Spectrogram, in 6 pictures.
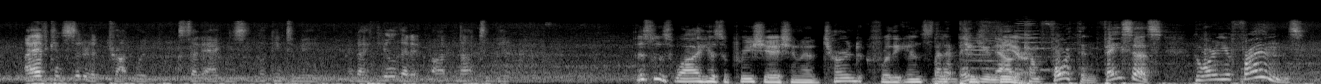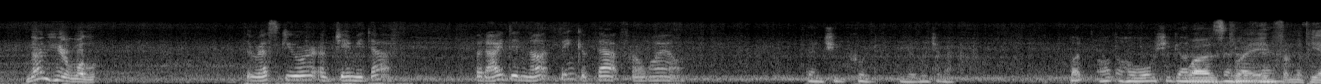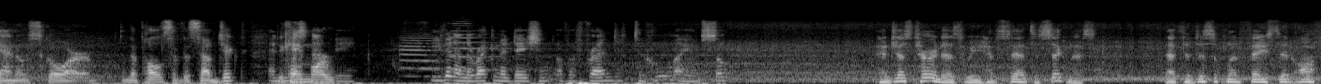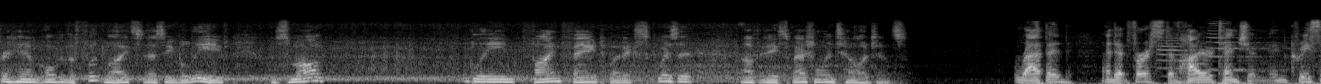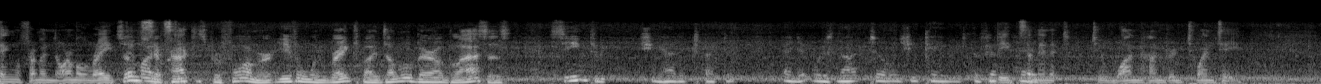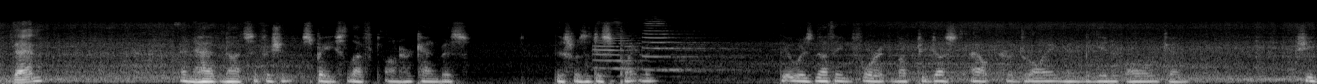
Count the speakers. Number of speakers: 6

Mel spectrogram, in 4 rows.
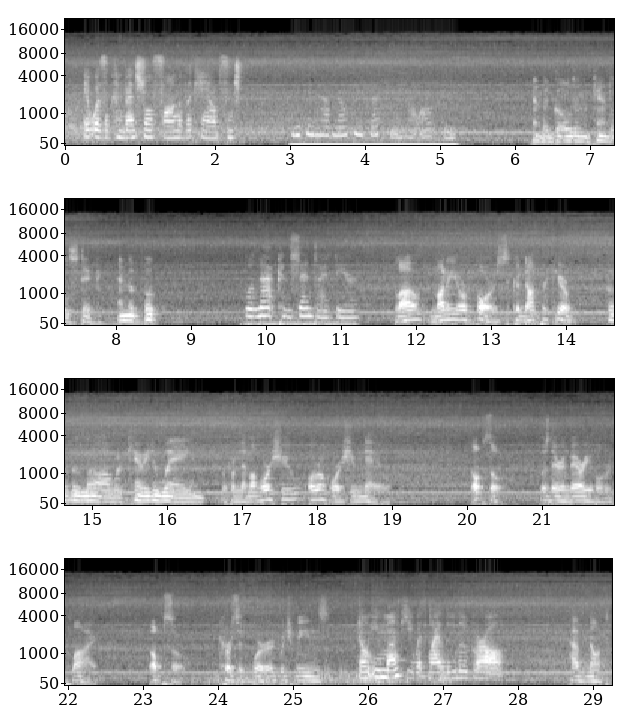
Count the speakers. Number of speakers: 5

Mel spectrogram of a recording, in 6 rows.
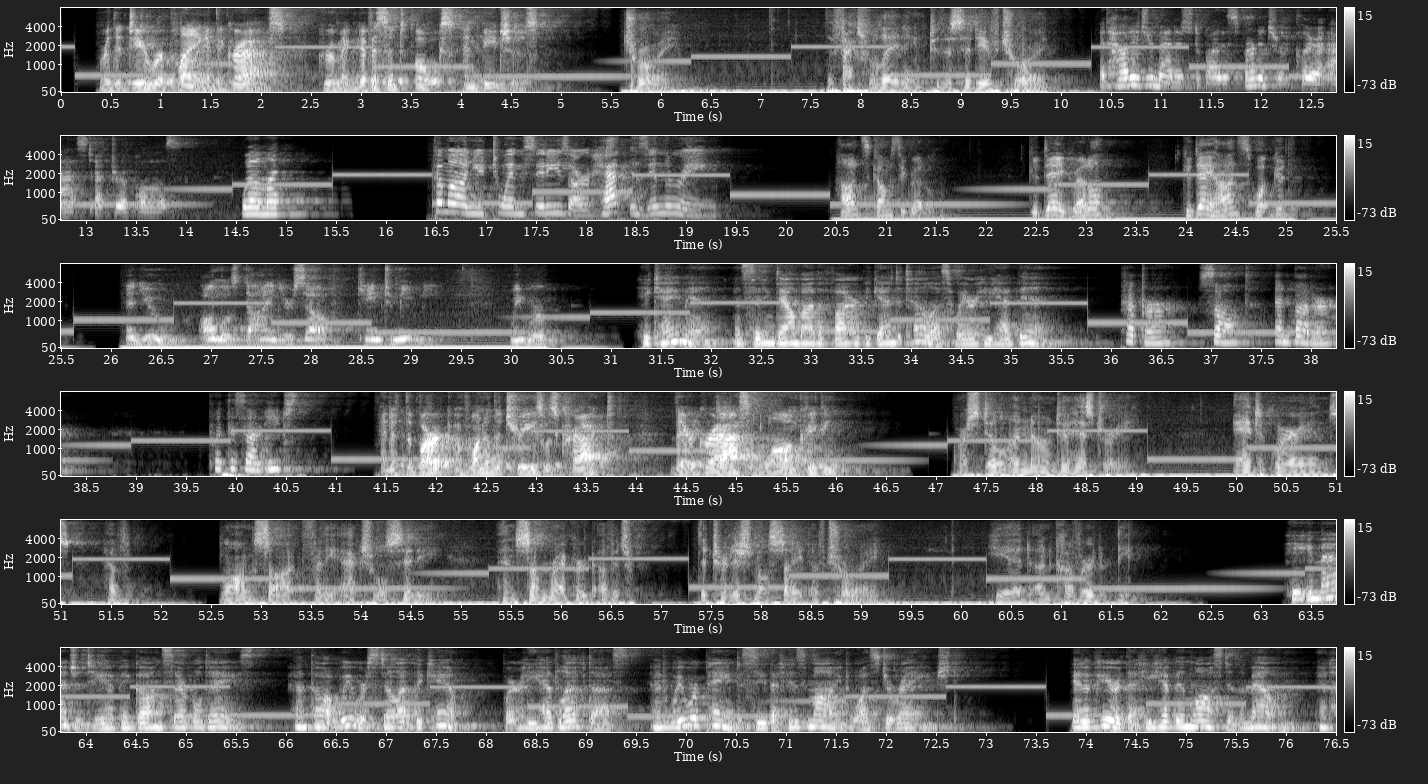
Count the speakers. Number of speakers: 8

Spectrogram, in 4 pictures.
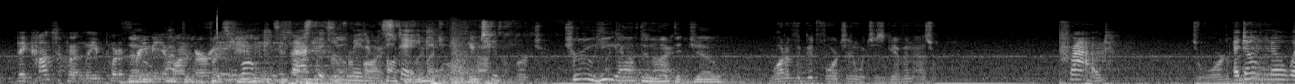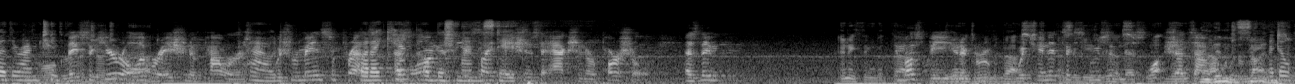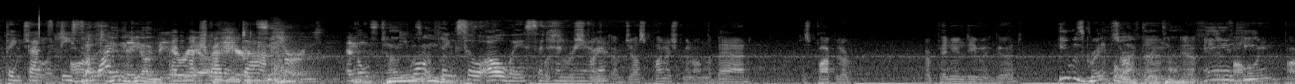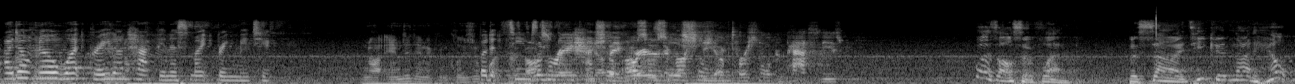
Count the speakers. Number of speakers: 4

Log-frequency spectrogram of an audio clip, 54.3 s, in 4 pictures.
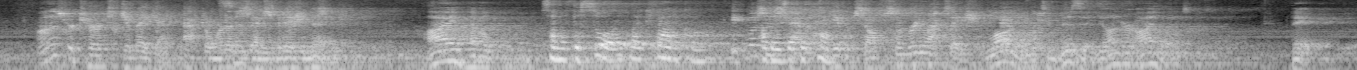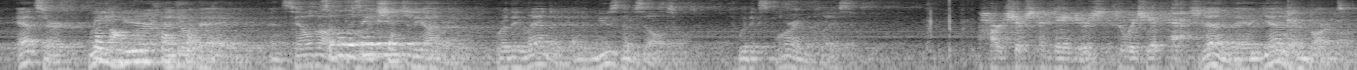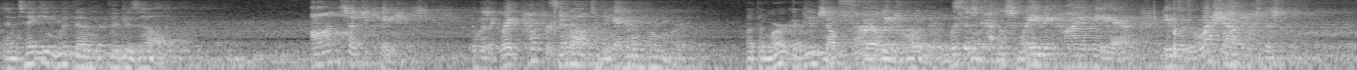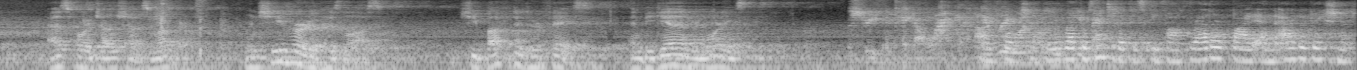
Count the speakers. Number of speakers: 3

